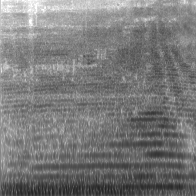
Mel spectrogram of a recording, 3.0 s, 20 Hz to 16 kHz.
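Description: Small mini bike engines, KX65-type bikes and similar 150 singles, buzz steadily at a kart track, a continuous droning rev that stays loud and close, with no speech over it.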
